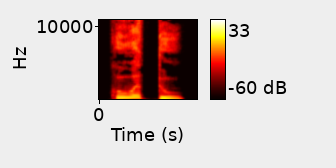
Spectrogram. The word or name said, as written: ಕುವತ್ತು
